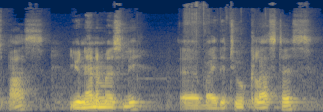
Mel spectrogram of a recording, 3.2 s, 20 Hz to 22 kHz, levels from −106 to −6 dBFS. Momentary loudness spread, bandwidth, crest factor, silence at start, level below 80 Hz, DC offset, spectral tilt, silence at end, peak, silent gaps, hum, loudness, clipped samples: 11 LU; over 20 kHz; 16 dB; 0 s; -72 dBFS; under 0.1%; -5 dB/octave; 0.1 s; -6 dBFS; none; none; -22 LUFS; under 0.1%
